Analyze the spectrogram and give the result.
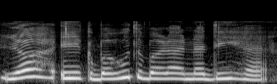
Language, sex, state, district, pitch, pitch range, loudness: Hindi, female, Jharkhand, Palamu, 265 Hz, 245-290 Hz, -11 LUFS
